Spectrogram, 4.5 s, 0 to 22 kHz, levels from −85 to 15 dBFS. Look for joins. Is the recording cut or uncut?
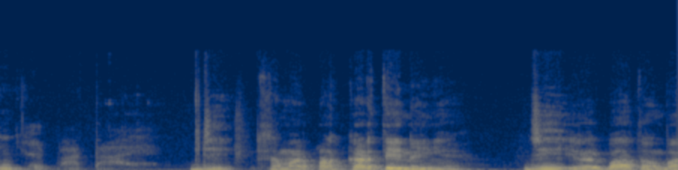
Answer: cut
